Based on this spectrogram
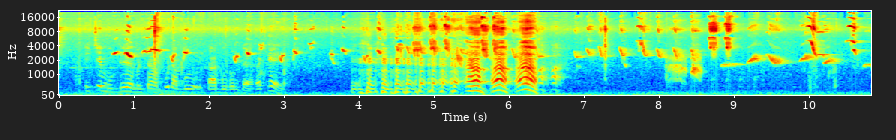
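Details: White-rumped shama of the Murai Aceh type, singing a loud, varied song: stacked harmonic notes, a run of arched rising-falling tones around the middle, then sharp high whistled phrases toward the end.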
